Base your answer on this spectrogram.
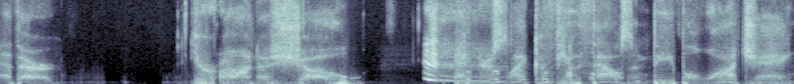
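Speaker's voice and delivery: hushed, slow, breathy, drawn-out whisper. Telling Heather a secret on a show, in a Joe Biden whisper. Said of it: "I'm gonna do it in a Joe Biden whisper".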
